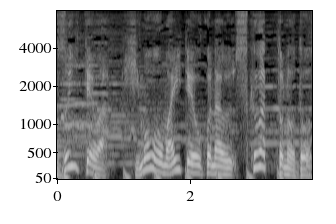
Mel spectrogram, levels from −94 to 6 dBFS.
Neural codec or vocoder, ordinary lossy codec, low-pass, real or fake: none; none; none; real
